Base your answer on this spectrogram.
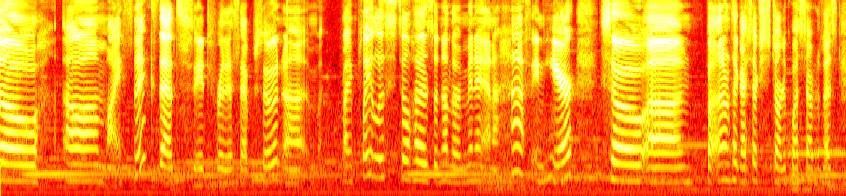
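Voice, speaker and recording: A woman's voice: on the high side, rough recording. A woman giving casual video game commentary as host, with sarcastic asides, over music. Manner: sarcastic, mildly profane asides.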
